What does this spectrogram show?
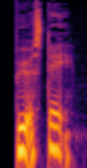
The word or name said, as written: børsdag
